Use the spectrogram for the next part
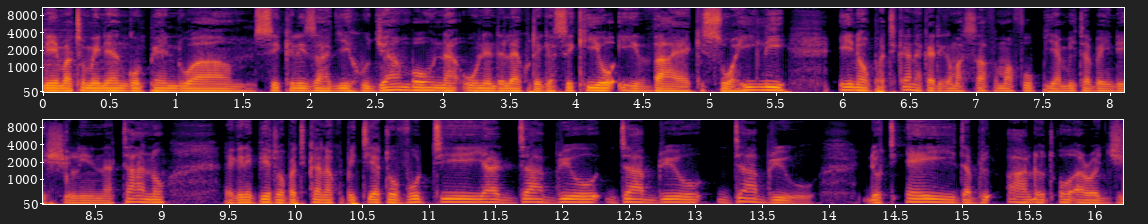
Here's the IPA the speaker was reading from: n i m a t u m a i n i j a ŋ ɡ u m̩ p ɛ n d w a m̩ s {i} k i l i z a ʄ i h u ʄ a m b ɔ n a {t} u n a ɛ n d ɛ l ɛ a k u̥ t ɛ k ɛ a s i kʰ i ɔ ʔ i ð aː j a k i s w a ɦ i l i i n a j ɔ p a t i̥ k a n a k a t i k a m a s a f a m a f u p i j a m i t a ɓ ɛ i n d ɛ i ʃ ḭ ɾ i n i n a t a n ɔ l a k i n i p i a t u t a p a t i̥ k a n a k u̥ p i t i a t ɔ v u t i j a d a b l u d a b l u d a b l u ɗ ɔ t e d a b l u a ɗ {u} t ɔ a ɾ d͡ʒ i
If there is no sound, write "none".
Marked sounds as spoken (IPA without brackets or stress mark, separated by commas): i, ʔ, ɔ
